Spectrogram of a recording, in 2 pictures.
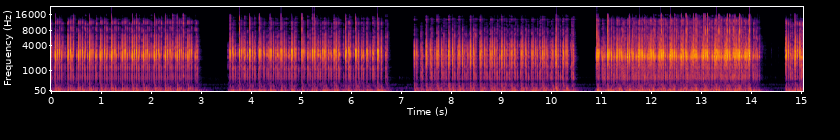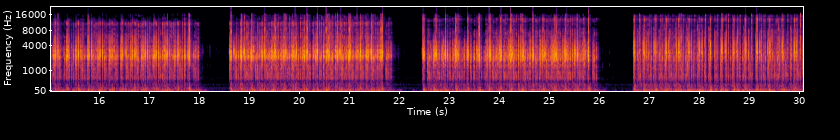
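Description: Fast typing on a Zuoya GMK87 mechanical keyboard with MMD Holy Panda V3 tactile switches and XVX Damaged Mecha dye-sub Cherry-profile keycaps: a dense clatter of keystrokes in runs of three to four seconds, broken by brief pauses about eight times.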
